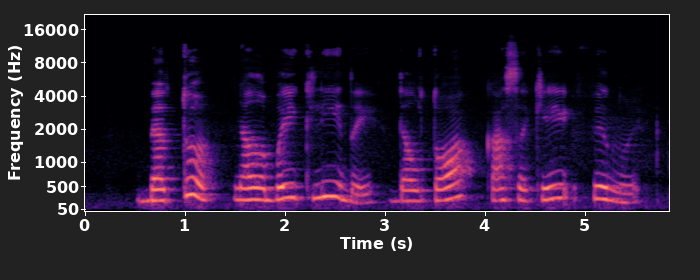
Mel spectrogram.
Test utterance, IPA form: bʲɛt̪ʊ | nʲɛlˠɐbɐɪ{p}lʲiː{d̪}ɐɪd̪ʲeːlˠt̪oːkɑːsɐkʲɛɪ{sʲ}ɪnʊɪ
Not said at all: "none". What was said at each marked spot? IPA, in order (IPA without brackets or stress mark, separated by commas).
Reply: k, d̪, fʲ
